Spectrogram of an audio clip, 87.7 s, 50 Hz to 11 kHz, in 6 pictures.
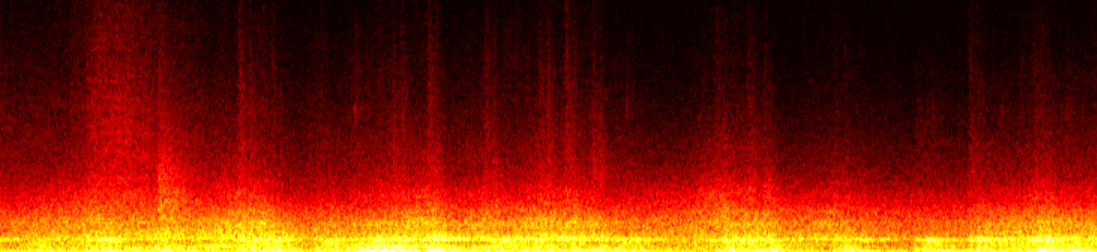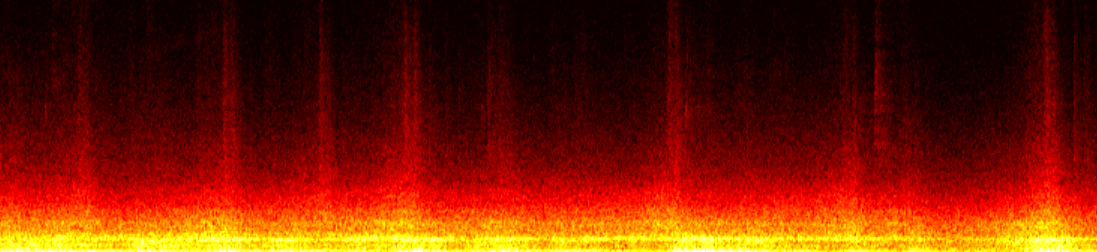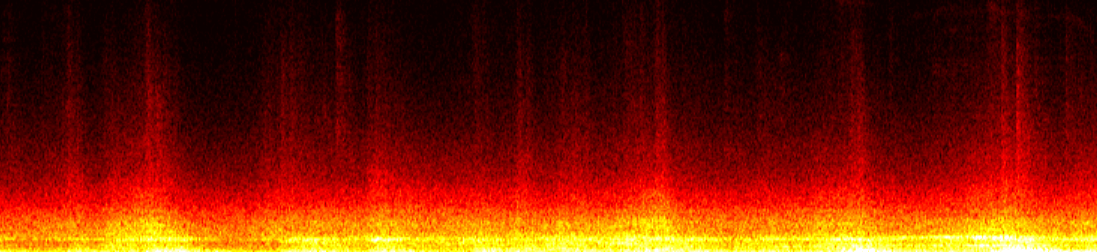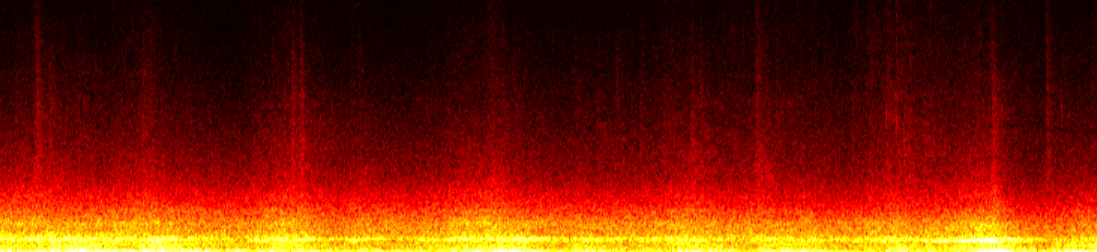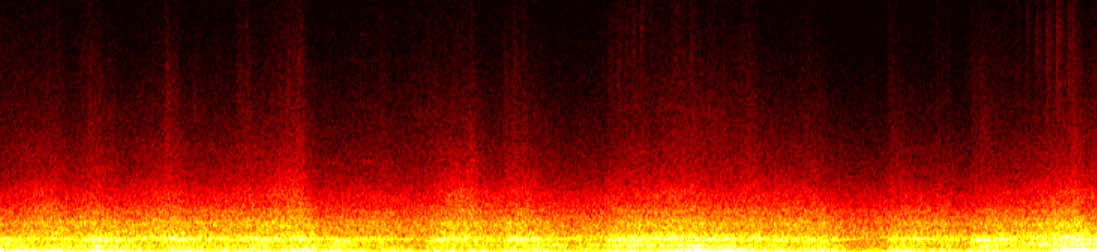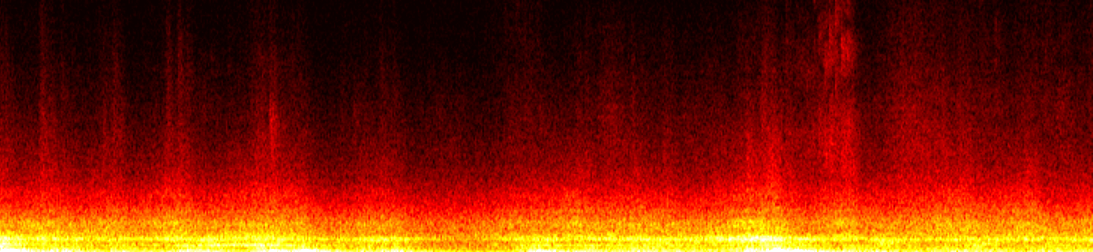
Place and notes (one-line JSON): {"title": "berlin, bundesplatz: unter autobahnbrücke - the city, the country & me: under motorway bridge", "date": "2013-04-10 11:42:00", "description": "strange and unfriendly place: unlighted parking under motorway bridge, suburban train arrives at the station close to the bridge\nthe city, the country & me: april 10, 2013", "latitude": "52.48", "longitude": "13.33", "altitude": "43", "timezone": "Europe/Berlin"}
